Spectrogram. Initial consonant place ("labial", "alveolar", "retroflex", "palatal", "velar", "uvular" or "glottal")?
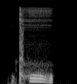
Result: retroflex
